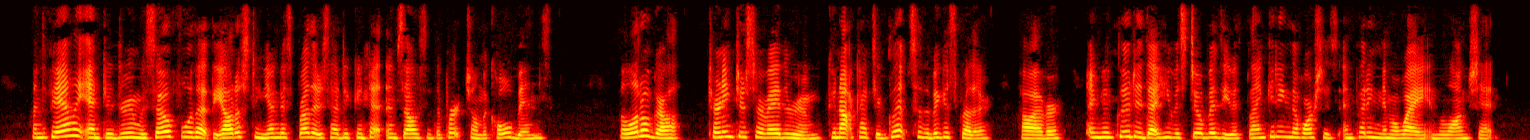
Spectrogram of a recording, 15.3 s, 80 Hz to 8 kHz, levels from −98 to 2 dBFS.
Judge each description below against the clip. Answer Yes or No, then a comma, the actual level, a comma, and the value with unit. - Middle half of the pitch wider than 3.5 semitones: No, average, 3.2 semitones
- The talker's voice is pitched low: No, high, 235 Hz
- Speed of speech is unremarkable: No, fast, 255 wpm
